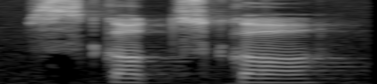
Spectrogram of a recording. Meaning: Scotland (a constituent country of the United Kingdom)
- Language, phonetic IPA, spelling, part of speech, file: Czech, [ˈskotsko], Skotsko, proper noun, Cs-Skotsko.ogg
